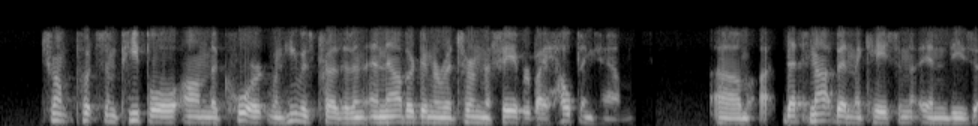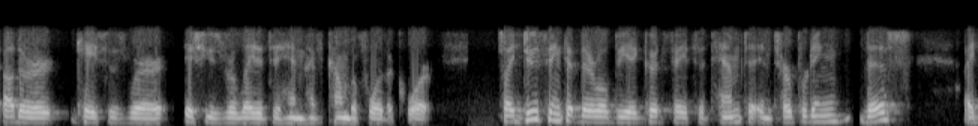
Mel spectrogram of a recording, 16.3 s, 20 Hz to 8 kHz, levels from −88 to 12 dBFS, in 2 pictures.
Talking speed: 215 wpm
